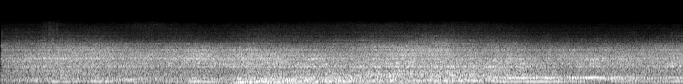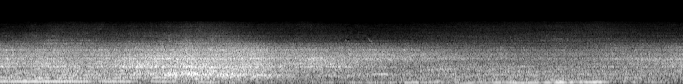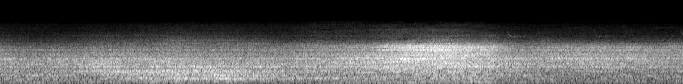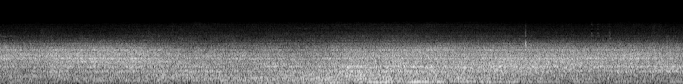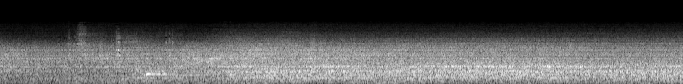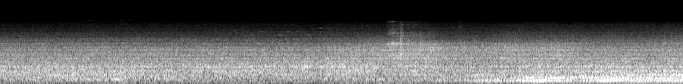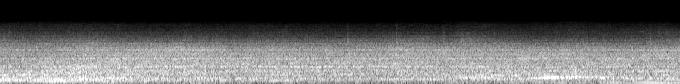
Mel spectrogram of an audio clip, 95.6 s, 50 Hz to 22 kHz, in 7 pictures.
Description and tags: dark eerie ambient using traffic 2
dark, eerie, ambient, traffic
